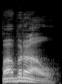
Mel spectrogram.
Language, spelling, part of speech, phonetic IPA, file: Russian, побрал, verb, [pɐˈbraɫ], Ru-побрал.ogg
- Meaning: masculine singular past indicative perfective of побра́ть (pobrátʹ)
